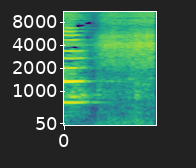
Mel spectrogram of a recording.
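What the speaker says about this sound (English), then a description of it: "I literally kept beeping my horn, because I got air horns on this" Air horn on a Hyosung motorcycle gives one short, loud, sharp blast lasting a fraction of a second, followed by lingering traffic noise.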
